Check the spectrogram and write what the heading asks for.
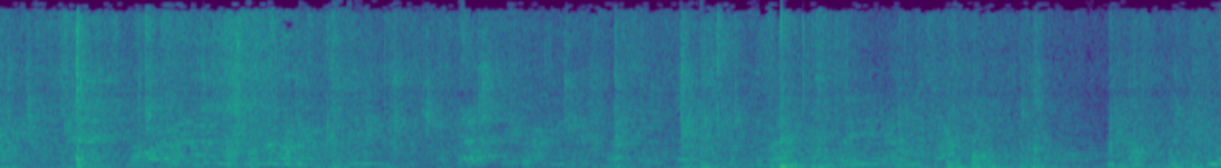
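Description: People talking, with a horse's hoofbeats as it canters on the arena's sand footing, and a louder thump about five seconds in.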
